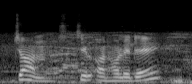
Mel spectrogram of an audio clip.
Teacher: Said with a rising pitch means it's a question which needs answering. If it's said without a rising intonation, it's information that you already know and you may just need confirmation.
